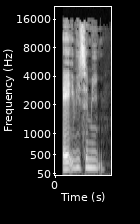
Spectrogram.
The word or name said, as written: A-vitamin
